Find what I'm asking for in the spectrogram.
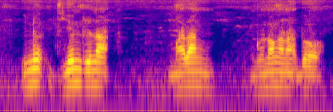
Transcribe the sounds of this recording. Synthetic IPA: inəd͡ʒijənɾinaʔ | maɾaŋ | ŋɡɔnɔŋanabɔ

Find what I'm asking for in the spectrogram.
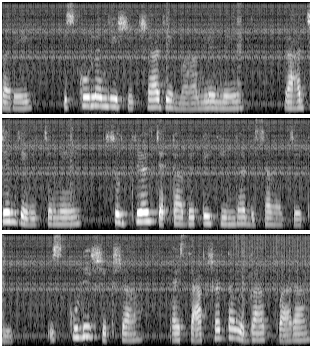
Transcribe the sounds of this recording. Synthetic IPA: ɐɾe | ɪskuːlənɪ̆d͡ʑiːʃɪkʃad͡ʑeːmaːmlemẽ | ɾaːd͡ʑjənɪ̆d͡ʑeːʋɪt͡ɕə̆mẽ | sʊd̪ʱɾijəɭt͡ɕɐʈaːbət̪it̪ʰĩːn̆d̪əɾɗɪsə̃ɽ̃ət͡ɕeːt̪ʰiː | ɪskuːliʃɪkʃa | ɛ̃ːsaːkʃəɾt̪aʋɪbʱaːɡpaːɾã

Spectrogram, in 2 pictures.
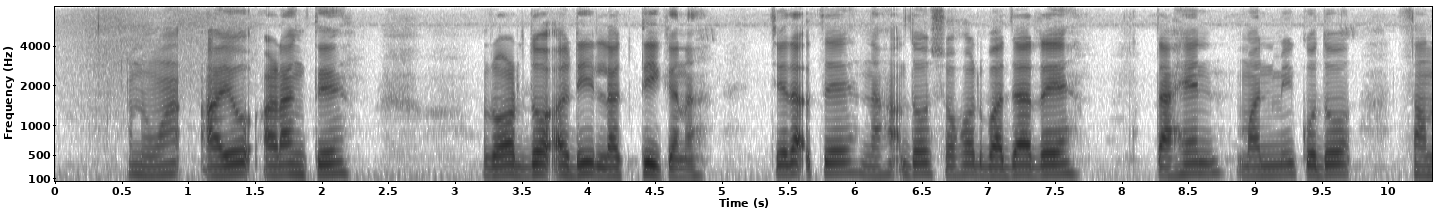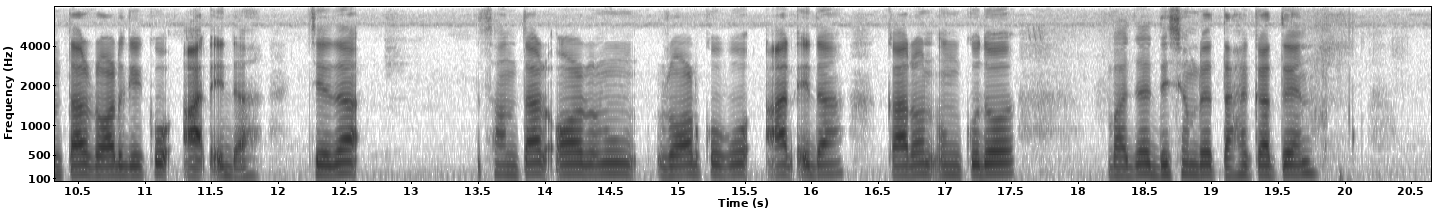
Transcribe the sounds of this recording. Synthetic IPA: nɔwaʔajoʔaɽaŋt̪ɛ | ɾɔɽd̪ɔʔəɖiləkʈikana | t͡ʃɛd̪a̰ʔsɛnaɦa̰ʔd̪ɔsɔɦɔɾbad͡ʒaɾːɛ | t̪aɦɛnmanmikɔd̪ɔ | sant̪aɾːɔɽɡɛkɔat̪ɛ̰d̪a | t͡ʃɛd̪aʔ | sant̪aɾɔɽɾɔɽkɔkɔaɾɛ̰d̪a | kaɾɔnʔunkud̪ɔ | bad͡ʒaɾd̪isəmɾɛt̪aɦakat̪ɛʔ

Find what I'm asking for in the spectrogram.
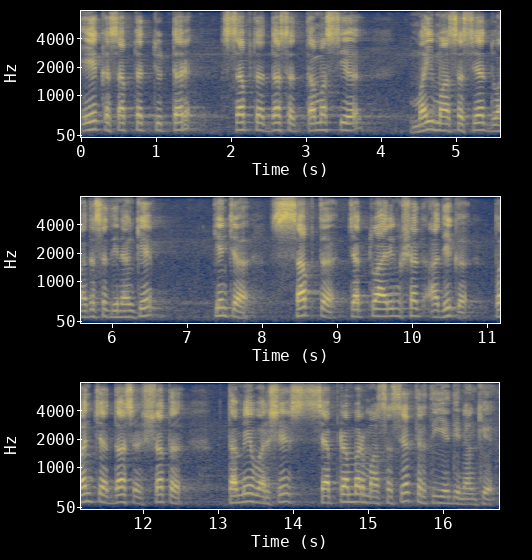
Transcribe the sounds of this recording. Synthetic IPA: eːksɐp̚t̪ɐt̪jut̪ːɐɾ | sɐpt̪ɐd̪ɐst̪ɐmɐsjɐ | mɐjmaːsɐsjɐd̪ʋaːd̪ɐsɐd̪inaːŋke | kiɲt͡ʃɐ | sɐpt̪t͡ʃɐt̪ʋaːɾiŋɡʃɐd̪ɐd̪ʱik | pɐɲt͡ʃɐd̪ɐsʃɐt̪ | t̪ɐmeːʋɐɾʃeseːpʈembɐɾmaːsɐsjɐt̪ɾɪt̪ijed̪inaːŋkʰe

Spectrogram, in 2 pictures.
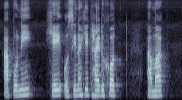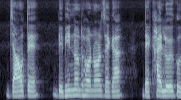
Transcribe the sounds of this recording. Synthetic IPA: a̰puni | xejʔosinaxitʰajduxɔt̚ | a̰mak̚ | zaʊ̃tɛ | bibʱinːɔdʱɔɹɔnɔɹzɛɡa | dɛkʰajlojɡol

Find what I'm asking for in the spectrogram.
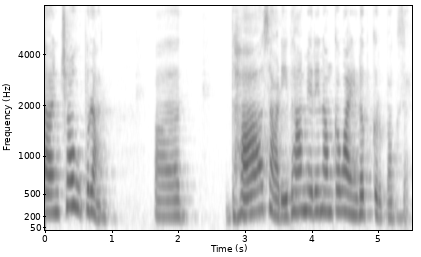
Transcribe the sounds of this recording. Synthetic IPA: ãɲt͡ɕjaupɾãnt̪ | d̪ʱasaɽed̪ʱameɾenamkaʋajɳɖəpkəɾpakd͡za̰j

